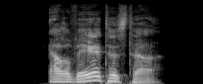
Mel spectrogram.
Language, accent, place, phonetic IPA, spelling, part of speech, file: German, Germany, Berlin, [ɛɐ̯ˈvɛːltəstɐ], erwähltester, adjective, De-erwähltester.ogg
- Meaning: inflection of erwählt: 1. strong/mixed nominative masculine singular superlative degree 2. strong genitive/dative feminine singular superlative degree 3. strong genitive plural superlative degree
